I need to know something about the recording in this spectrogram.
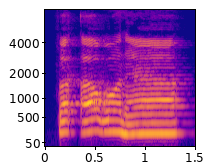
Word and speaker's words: فأغنى: গুন্নাহ করে পড়তে হবে ফাআগনা এক আলিফ টান দিয়ে ওয়াকফ করতে হবে ওয়াজাদাকা আইলান ফাআগনা ووجدك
